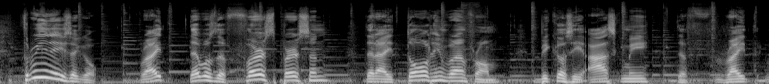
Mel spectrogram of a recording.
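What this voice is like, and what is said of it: Foreign accent. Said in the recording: “Yes, I have an accent ... You're from another place in a different continent.”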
